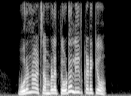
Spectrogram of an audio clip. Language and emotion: Tamil, happy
